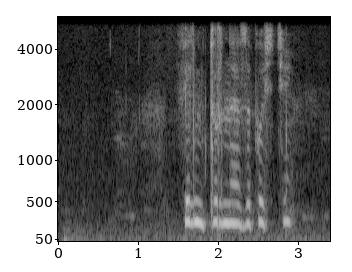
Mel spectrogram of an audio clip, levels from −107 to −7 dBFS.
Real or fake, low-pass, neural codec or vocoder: real; 5.4 kHz; none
